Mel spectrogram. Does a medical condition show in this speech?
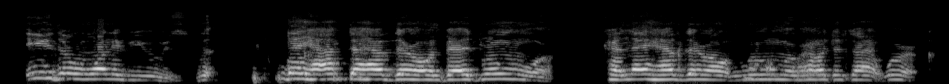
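Yes: cerebral palsy; uses wheelchair.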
